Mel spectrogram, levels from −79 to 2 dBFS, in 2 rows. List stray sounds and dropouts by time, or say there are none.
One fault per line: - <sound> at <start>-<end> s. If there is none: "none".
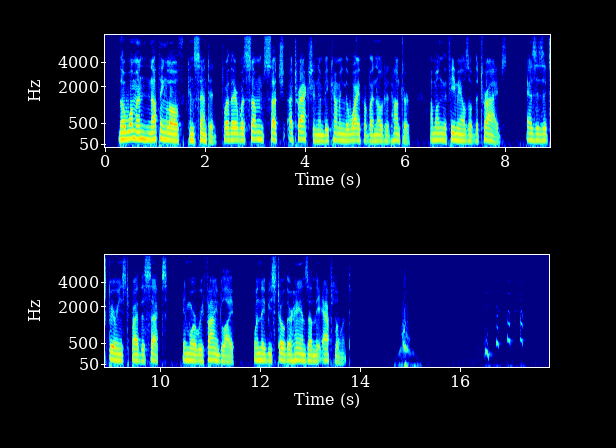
- whoosh at 14.7-15.2 s
- laugh at 16.3-17.3 s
